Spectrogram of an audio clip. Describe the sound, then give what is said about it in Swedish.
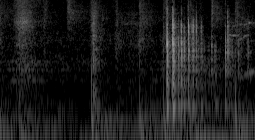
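Dice clatter across a hard surface: a few scattered clicks, then a quick burst of rattling taps that settles after a moment. Fairly quiet, with no talking. The dice are rolled for a strength survival check. “Jag kör en strength survival. Se vad tärningarna säger.”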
